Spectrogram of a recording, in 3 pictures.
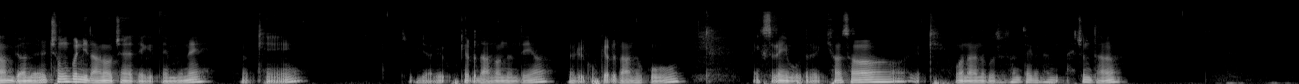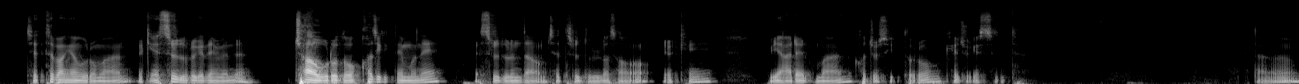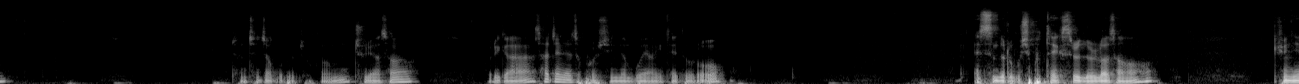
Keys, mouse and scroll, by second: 0.1-0.6 scroll up 2, 0.7 ctrl+r, 4.8 click, 5.3-6.4 drag, 7.6 click, 8.3 click, 10.6 s, 14.4 s, 17.6 s, 24.2 Tab, 26.1 click, 26.5 click, 27.1 s, 31.1-32.6 middle drag, 33.0 ctrl+z, 33.4 middle click, 34.2 s.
